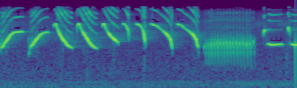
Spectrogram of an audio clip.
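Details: Caged canary singing a training song: loud, clear whistled notes sweeping downward, about three per second, followed by a buzzy sustained trill and brief high chips.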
